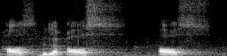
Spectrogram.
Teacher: ضم الشفتين عند نطق الصاد هذا موجود موجود عند بعض المقرئين وهذا خلل داخل على التلاوه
